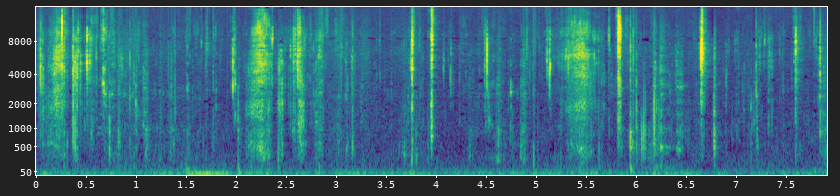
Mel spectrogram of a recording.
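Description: A person biting, crunching and chewing food, with many sharp mouth clicks and short crunches throughout.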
